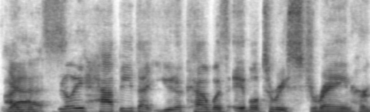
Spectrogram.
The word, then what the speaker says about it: Utica: What did you think of the winners of this week, which was am I gonna fuck up the name Utica, and did I say it right, Robbie? – That yeah, sounded okay, out.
